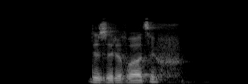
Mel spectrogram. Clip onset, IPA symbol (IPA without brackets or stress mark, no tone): d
